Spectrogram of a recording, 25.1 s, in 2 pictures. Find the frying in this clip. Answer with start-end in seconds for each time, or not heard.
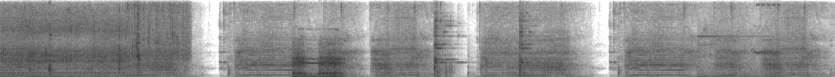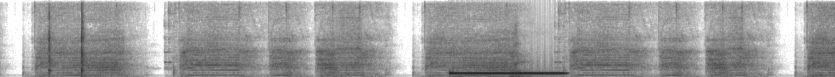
0.0-2.9.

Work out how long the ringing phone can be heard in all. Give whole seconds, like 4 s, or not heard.
4 s.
